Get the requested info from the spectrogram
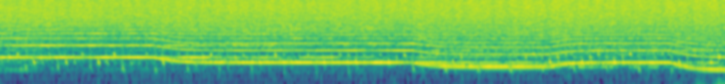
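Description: Breakdown in an electronic trance track: one sustained synthesizer note with no beat under it, gliding down in pitch about two seconds in and again about six seconds in, then sliding back up a little past eight seconds.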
